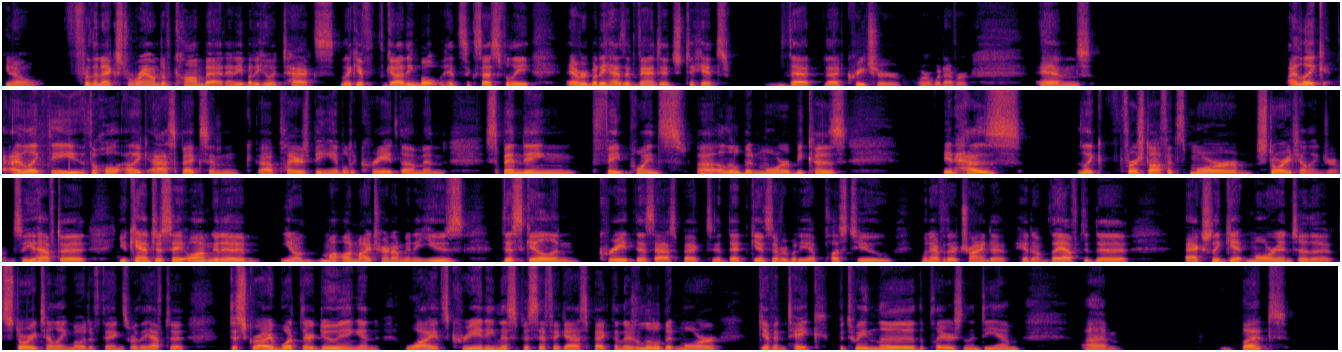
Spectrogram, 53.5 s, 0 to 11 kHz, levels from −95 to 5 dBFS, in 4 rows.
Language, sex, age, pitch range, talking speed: English, male, 30-49, 125-155 Hz, 170 wpm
